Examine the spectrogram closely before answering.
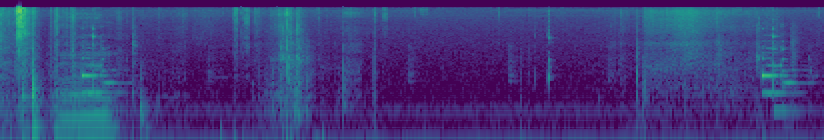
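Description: Cardboard box being handled and slid open, with light scraping, and a short electronic alert tone from a phone near the end: a low-battery warning.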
